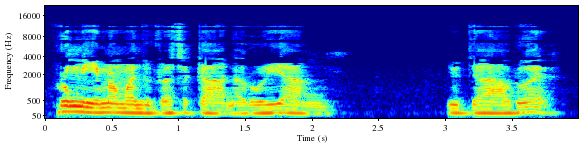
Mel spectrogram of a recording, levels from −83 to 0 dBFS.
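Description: Throughout, likely HE-AAC compression near 16 kbps rebuilds the treble from lower bands, so s sounds turn gritty and metallic, and nothing reaches above 12.3 kHz.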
